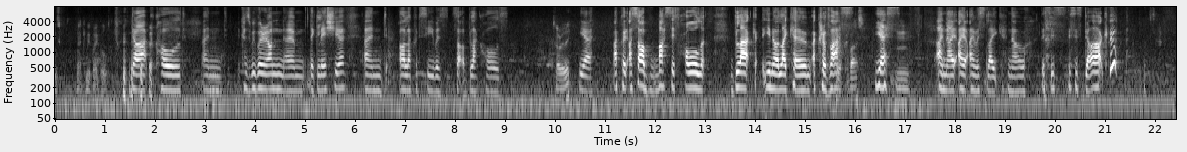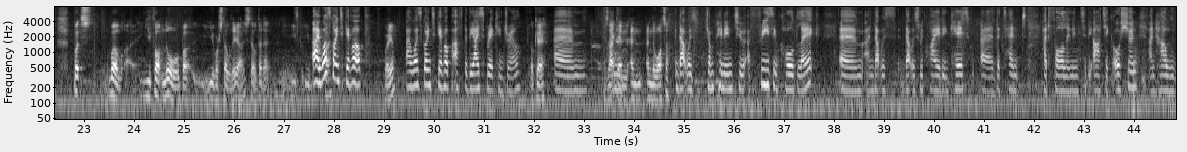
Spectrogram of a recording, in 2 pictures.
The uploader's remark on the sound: Following her talk at Keswick Mountain Festival on the Craghopper stage. The weather turned and there is a bit of background noise due to the wind and other festival goers. The other issue was a technical one, meaning there is only one camera view.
